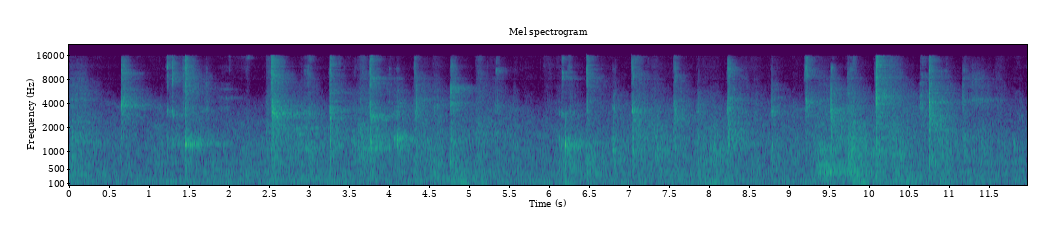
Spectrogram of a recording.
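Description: A person chewing crunchy food with the mouth open, close to the microphone: irregular sharp crunches and wet mouth clicks, about two a second.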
